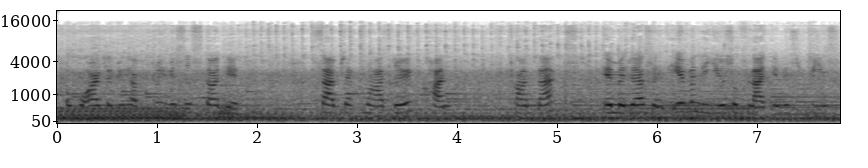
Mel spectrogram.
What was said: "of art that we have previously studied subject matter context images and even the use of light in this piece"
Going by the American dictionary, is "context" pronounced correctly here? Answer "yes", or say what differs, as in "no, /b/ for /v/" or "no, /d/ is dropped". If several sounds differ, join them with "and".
no, /s/ is dropped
